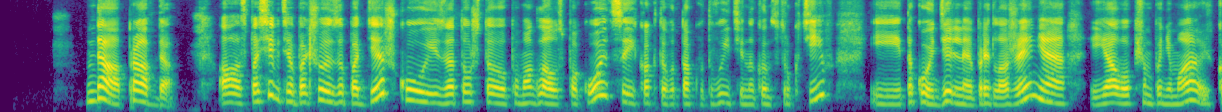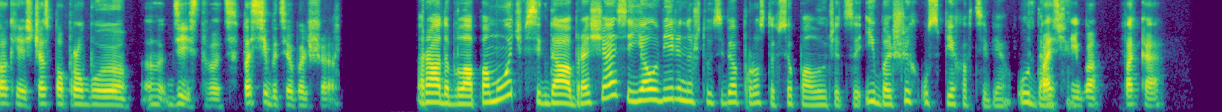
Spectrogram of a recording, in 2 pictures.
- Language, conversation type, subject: Russian, advice, Как мне получить больше признания за свои достижения на работе?
- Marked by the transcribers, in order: other background noise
